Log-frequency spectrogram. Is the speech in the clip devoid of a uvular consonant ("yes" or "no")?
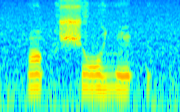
no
